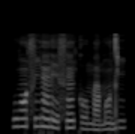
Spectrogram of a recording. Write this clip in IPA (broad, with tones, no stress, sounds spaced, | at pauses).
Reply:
w ɔ̃˧ s i˧ ɾ ɛ̃˦ ɾ e˧ s ɛ̃˧ k o˨ m a˨ m ɔ̃˧ d i˦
